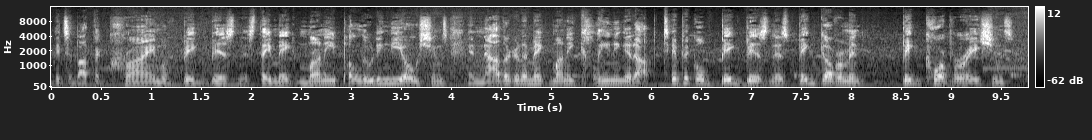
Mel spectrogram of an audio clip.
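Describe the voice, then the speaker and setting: A man's voice: mid-range voice, animated, brisk, a bit bright, faint music behind, close to an everyday voice. A man acting in an audio drama as an earnest, idealistic young graduate student with an intense, preachy manner. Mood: righteous.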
